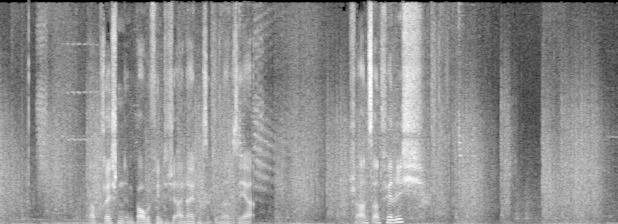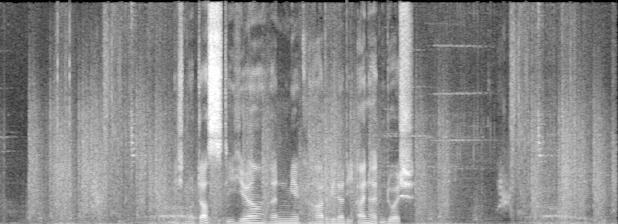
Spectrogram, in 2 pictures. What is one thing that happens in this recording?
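Magic spells crackle and burst in a fantasy game.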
